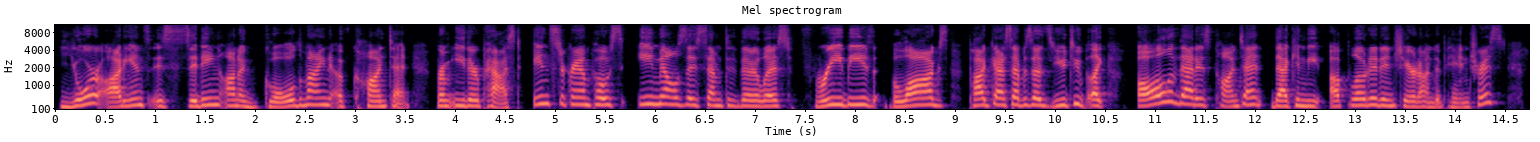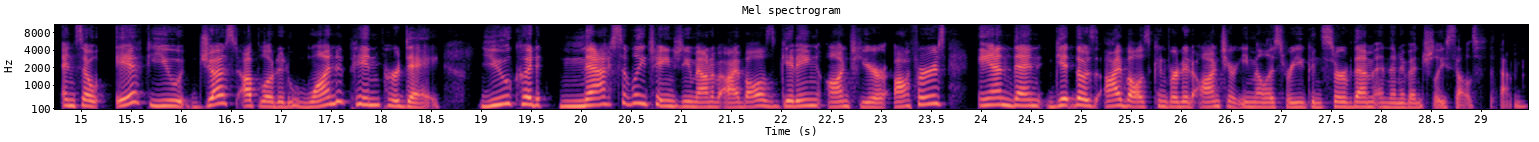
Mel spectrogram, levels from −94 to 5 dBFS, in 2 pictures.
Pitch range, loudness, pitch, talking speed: 195-255 Hz, -24 LUFS, 220 Hz, 165 wpm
